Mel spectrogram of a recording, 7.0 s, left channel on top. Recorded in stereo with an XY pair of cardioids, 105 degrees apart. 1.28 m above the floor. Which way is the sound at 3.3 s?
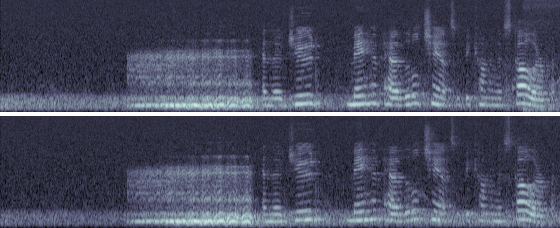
15° left.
